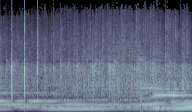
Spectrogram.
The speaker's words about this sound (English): Come on, give the Lord a hand clap, church. God bless you.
